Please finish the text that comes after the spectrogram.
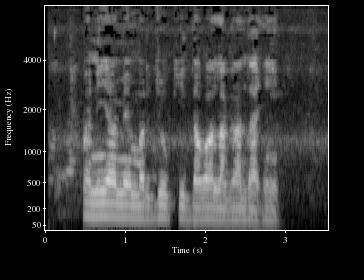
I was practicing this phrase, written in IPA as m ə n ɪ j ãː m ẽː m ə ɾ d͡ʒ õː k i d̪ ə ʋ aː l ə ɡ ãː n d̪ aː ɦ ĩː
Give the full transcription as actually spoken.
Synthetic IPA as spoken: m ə n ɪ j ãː m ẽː m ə ɾ d͡ʒ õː k i d̪ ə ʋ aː l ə ɡ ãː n d̪ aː ɦ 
